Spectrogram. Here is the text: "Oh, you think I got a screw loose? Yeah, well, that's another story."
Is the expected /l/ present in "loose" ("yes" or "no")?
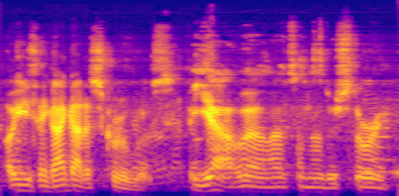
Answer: no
